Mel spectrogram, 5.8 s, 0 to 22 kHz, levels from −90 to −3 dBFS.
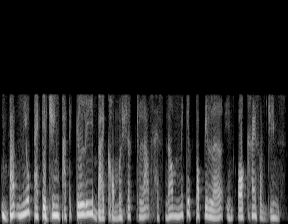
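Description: The microphone input gain was likely set too high, so speech peaks drove the converter past full scale at 0.19 to 0.26 s (about 6 dB over, roughly a tenth of samples flattened). This microphone overload adds a harsh, crackly edge to the loudest syllables. Around 0.21 s the microphone volume stepped down, likely as the call software reacted to the clipping, dropping voice and background together by about 2 dB in one abrupt step. Overload returns at 0.85 to 1.08 s (about 5 dB over), 1.54 to 1.65 s (about 2 dB) and 1.97 to 2.25 s (about 4 dB, only a few peaks flattened). Right after, at 2.25 s, a second, larger step cuts the level by about 6 dB, an audible sudden drop. A final brief overload at 4.77 to 4.83 s, about 2 dB over, crackles. Throughout, nothing is heard above 4 kHz, consistent with a G.711 call path.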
